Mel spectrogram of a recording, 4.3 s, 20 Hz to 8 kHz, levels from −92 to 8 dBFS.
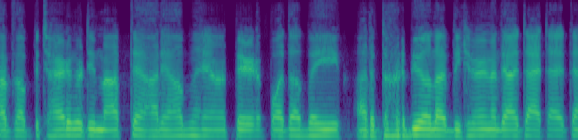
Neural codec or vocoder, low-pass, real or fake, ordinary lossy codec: codec, 16 kHz, 0.5 kbps, X-Codec, HuBERT features, trained on general audio; none; fake; none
